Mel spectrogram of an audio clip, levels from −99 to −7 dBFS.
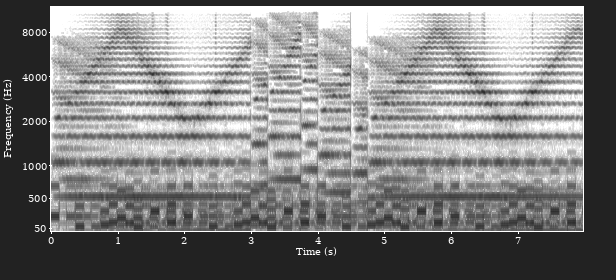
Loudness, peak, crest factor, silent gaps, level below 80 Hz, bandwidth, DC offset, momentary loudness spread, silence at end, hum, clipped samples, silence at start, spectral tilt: -27 LUFS; -14 dBFS; 14 dB; none; -40 dBFS; 11 kHz; under 0.1%; 5 LU; 0 s; none; under 0.1%; 0 s; -4 dB/octave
